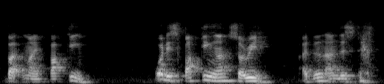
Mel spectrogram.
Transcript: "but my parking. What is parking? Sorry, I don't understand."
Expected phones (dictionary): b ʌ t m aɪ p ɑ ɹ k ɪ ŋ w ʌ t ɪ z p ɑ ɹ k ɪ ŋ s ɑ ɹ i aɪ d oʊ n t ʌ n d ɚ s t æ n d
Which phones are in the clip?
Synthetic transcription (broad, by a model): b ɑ t m aɪ p ɑ k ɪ ŋ w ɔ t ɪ s p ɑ k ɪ ŋ s ɑ ɹ i aɪ d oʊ n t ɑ n d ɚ s t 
